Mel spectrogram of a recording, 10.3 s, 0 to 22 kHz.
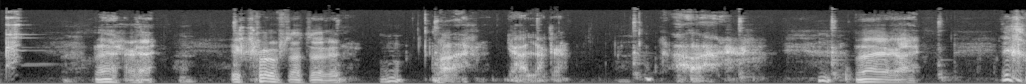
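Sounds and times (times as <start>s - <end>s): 
glasses clinking in a toast: 0.0s - 0.5s
speech: 1.0s - 1.6s, 2.3s - 5.8s, 6.4s - 7.6s, 8.2s - 9.2s, 10.0s - 10.2s.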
